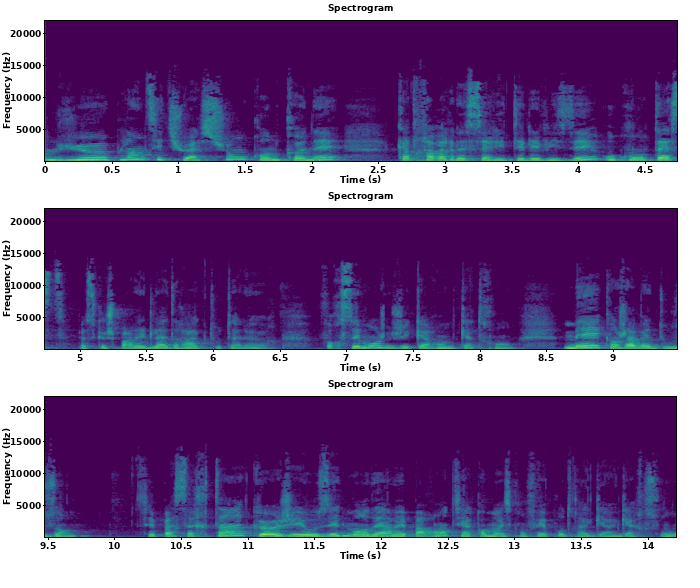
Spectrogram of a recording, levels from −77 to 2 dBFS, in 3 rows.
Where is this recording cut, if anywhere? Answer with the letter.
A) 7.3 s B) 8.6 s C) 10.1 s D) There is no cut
A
